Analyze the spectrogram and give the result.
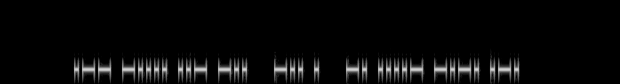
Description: Morse code, heard as a keyed tone, about 30 wpm, 700 Hz. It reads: W6UD DE N4CR
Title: USA Callsign DE Callsign - 4 Characters - 30wpm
